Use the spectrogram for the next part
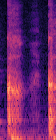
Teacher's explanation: लगता है और ह का जैसी ध्वनियां निकलती है जैसे ख ख बोलेंगे तो आपके मुख से वायु अधिक निकल रही है एनर्जी अधिक लगती है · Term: महाप्राण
